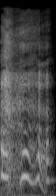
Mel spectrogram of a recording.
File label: Girl Laughing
